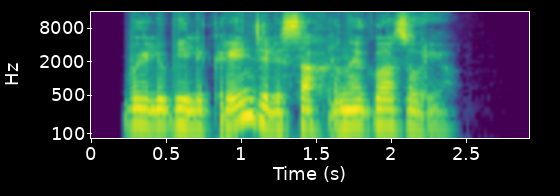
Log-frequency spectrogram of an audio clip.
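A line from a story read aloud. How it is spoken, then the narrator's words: Gentle reminder. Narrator (Russian): Мягко напомнил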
